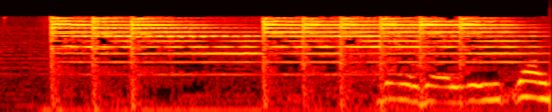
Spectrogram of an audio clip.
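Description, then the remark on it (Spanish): A bright metallic bell, rung as in boxing, sounds in repeated sharp strikes, ringing out with a sustained shimmering tone, loud, while a voice begins speaking underneath toward the end. “y ahora, como en el boxeo, a ver las campanillas”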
